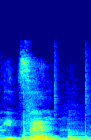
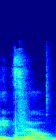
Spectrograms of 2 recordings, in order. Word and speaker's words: Itzel: I have two names, and Itzel, or if you want it in a more English-speaking pronunciation, and Itzel.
